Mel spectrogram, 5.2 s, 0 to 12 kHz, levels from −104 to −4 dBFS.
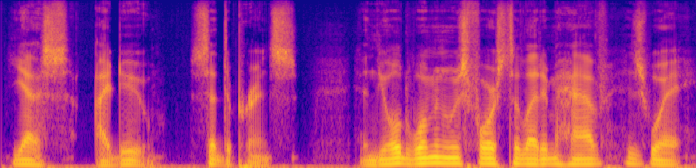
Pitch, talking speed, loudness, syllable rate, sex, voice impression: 90 Hz, 205 wpm, -18 LUFS, 4.8 syllables/s, male, very masculine, very old, very thick, slightly relaxed, very powerful, very dark, very soft, very muffled, slightly halting, very raspy, cool, intellectual, very sincere, very calm, very mature, slightly friendly, slightly reassuring, very unique, elegant, very wild, slightly sweet, slightly lively, kind, very modest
